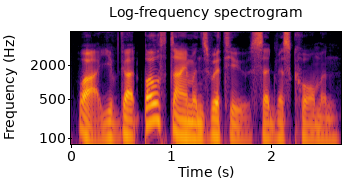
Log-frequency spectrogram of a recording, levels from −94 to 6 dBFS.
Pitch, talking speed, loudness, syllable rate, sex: 100 Hz, 220 wpm, -19 LUFS, 5.5 syllables/s, male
